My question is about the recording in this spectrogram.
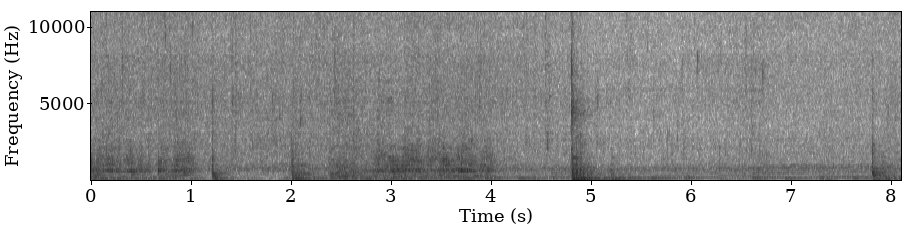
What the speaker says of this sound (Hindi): बघार के लिए प्याज डालेंगे और प्याज को लाल होने तक पकाएंगे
